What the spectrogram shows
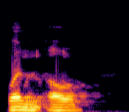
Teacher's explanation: اس سے پہلے زبر ہے تو را کو موٹا کرنا ہے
